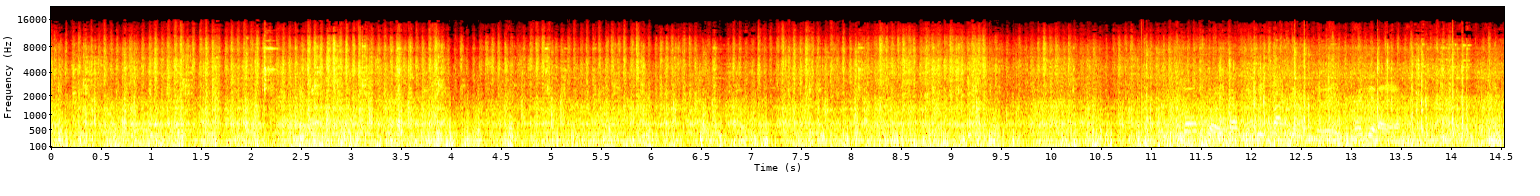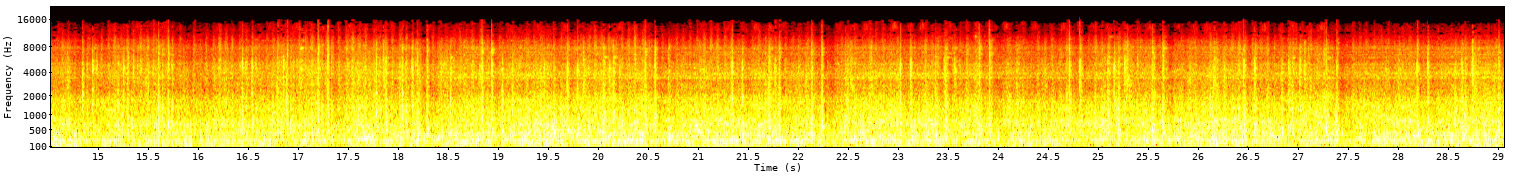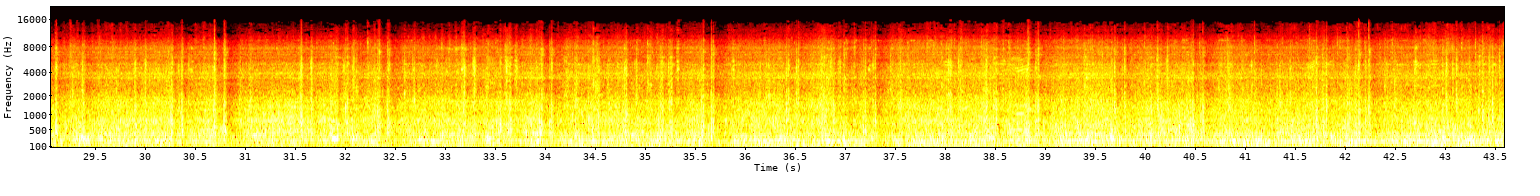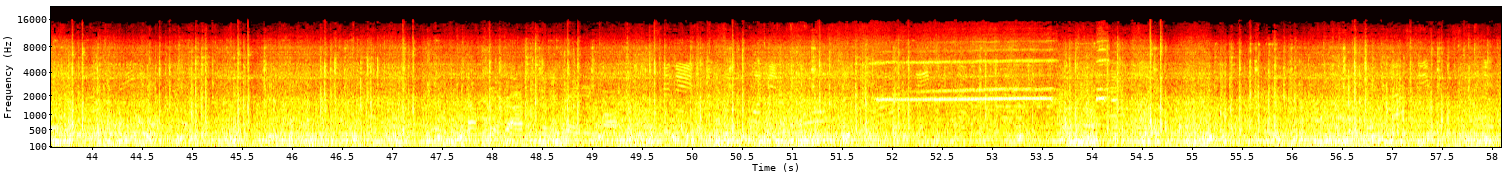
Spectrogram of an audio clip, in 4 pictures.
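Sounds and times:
train wheels clattering on rails: 0.0s - 58.0s.

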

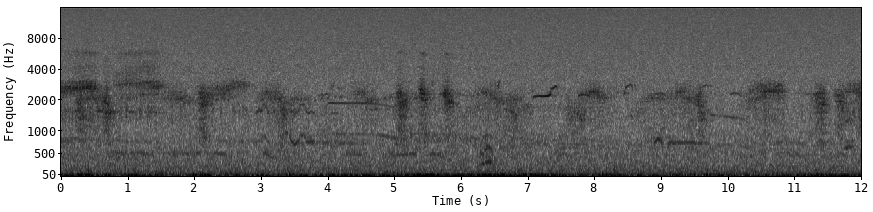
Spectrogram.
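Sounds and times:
birds whistling and chirping: 5.4s - 9.8s.

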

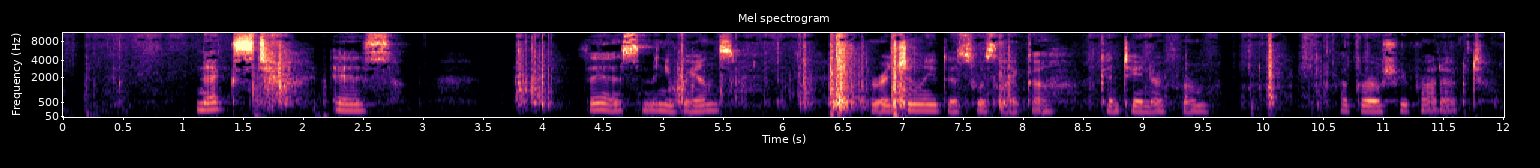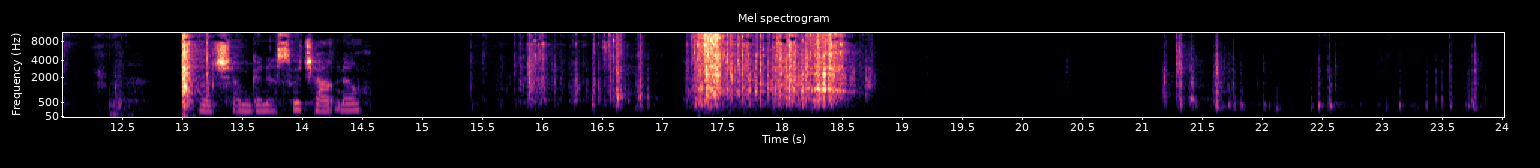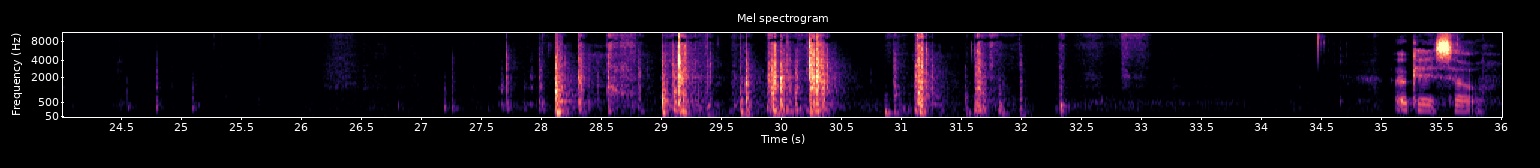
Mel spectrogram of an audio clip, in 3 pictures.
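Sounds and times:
plastic bins knocking and thudding: 3.8s - 4.2s, 4.9s - 10.8s, 11.7s - 13.4s, 27.2s - 32.6s
plastic toys clattering into bin: 3.8s - 4.2s, 5.0s - 8.0s, 15.4s - 18.8s.

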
